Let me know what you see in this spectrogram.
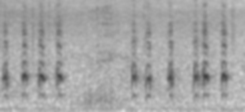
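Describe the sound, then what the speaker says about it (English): A chicken in the survival video game Mist Survival clucks in two short bursts of rhythmic, mid-pitched clucks separated by a brief pause, moderately close with no talking. "That chicken is freaking making me nuts."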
